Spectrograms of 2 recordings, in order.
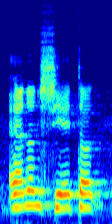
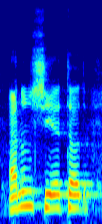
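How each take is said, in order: The two takes are said the same way.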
